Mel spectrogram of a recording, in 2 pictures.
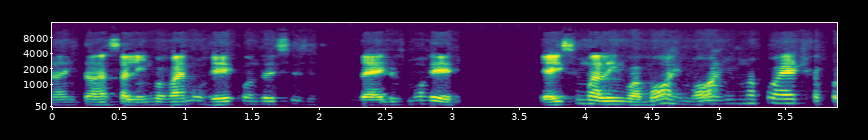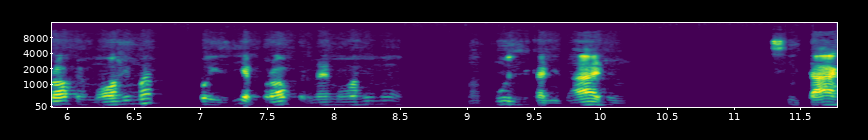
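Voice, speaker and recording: This man's voice sits fairly high in pitch. He talks at a moderate pace. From Brazil, São Paulo state (Penápolis). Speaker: anthropologist, former culture official. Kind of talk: live-streamed panel discussion.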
